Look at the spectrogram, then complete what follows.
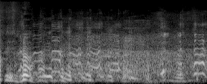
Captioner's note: laughter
